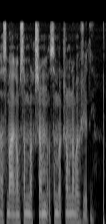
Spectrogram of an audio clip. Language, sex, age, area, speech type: Sanskrit, male, 18-30, rural, spontaneous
